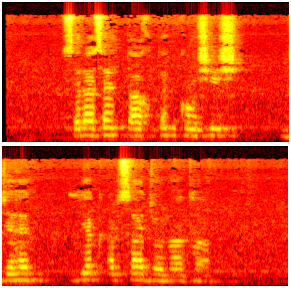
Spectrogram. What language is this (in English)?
Urdu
